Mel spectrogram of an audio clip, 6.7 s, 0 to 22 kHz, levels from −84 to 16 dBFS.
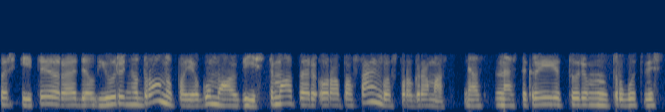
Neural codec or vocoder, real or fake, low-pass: none; real; 3.6 kHz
